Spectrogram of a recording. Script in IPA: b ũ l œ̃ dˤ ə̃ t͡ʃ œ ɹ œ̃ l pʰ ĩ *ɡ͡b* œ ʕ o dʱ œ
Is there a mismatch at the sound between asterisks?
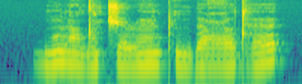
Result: no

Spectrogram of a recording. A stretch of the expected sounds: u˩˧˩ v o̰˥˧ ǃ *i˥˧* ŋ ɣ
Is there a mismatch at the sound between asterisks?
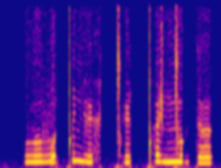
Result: no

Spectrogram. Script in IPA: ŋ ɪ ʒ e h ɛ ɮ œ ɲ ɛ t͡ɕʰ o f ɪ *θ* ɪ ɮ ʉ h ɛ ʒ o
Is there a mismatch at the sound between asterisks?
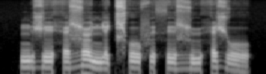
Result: no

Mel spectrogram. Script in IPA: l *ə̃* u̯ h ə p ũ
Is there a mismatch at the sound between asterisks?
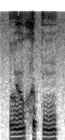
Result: no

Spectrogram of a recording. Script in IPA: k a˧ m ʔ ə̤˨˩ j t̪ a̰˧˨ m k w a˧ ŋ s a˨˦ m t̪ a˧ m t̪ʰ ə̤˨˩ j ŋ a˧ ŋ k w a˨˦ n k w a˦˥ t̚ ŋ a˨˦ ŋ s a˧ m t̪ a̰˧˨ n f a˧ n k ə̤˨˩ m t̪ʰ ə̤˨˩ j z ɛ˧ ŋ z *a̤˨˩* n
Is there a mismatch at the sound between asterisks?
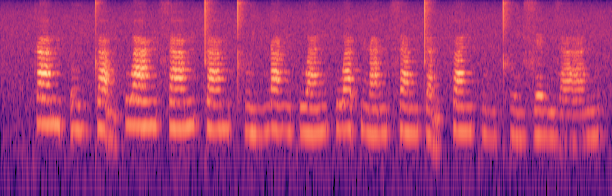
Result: yes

